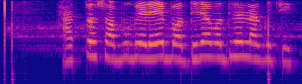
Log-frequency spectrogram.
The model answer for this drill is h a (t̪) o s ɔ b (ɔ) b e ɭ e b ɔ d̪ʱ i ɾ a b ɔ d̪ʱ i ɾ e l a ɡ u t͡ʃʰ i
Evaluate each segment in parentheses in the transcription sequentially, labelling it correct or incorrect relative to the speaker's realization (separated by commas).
correct, incorrect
